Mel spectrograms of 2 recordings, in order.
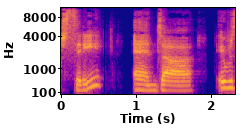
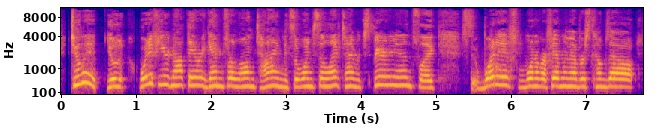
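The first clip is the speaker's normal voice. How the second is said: a hammed-up eager dad, much higher; dad insisting; 8 semitones higher than usual. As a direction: push her like a keen father. Father insisting she knock.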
